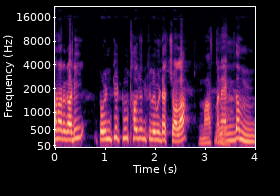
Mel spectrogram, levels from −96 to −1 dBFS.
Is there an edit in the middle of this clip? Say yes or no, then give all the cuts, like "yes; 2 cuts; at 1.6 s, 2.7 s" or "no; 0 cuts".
no; 0 cuts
